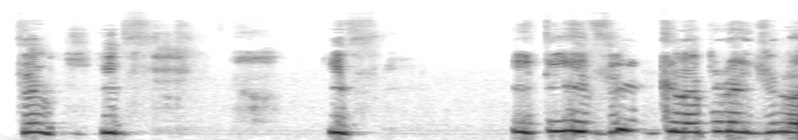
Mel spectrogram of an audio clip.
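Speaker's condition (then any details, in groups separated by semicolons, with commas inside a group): Cerebral palsy; singing lessons developed singing voice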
